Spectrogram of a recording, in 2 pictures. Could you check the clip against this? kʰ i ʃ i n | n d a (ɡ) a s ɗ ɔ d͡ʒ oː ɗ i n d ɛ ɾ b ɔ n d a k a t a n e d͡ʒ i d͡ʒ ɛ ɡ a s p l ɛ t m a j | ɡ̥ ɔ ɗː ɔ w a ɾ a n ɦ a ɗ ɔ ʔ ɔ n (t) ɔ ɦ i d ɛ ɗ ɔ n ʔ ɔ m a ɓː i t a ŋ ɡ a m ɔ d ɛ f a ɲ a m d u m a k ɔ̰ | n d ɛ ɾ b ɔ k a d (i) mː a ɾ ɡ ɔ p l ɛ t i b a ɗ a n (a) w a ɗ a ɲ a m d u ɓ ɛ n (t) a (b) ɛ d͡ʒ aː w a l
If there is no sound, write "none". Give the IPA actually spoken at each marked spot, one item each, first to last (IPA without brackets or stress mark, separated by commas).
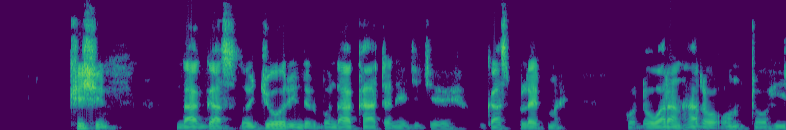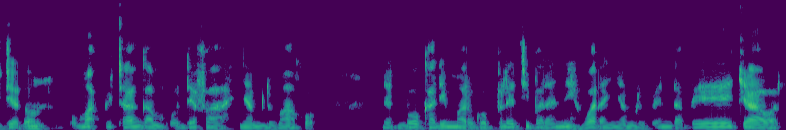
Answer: ɡ, t, i, i, d, b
